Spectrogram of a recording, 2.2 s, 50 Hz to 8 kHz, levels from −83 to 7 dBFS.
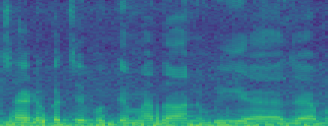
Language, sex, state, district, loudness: Hindi, male, Haryana, Jhajjar, -17 LUFS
